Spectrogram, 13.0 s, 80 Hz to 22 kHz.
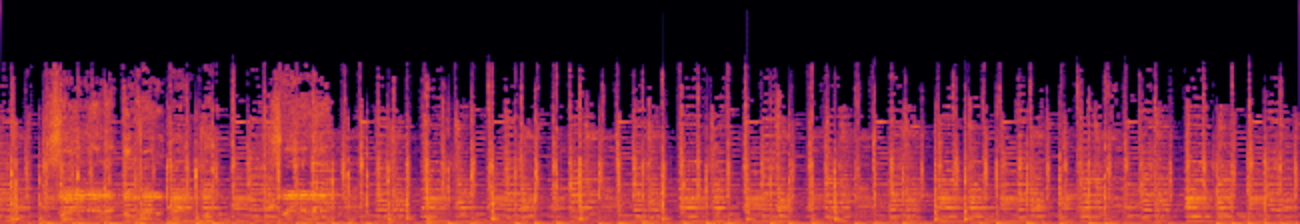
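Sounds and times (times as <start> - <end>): instrumental salsa band: 0.0 - 13.0
repeating bass line: 0.0 - 13.0
steady percussion: 0.0 - 13.0.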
